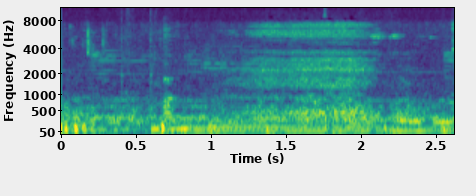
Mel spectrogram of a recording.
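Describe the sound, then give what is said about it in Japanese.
A person lets out a long, breathy yawn with a low voiced groan running through it, swelling briefly and then fading out over a couple of seconds. “あくびが出ました。”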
